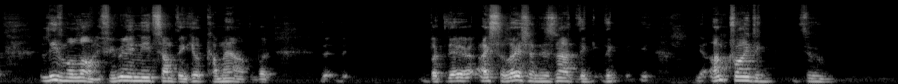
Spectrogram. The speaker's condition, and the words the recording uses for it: Aphasia. I was fortunate again because I can really express.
